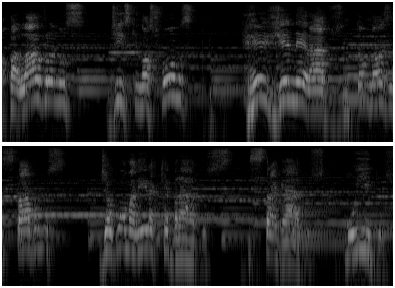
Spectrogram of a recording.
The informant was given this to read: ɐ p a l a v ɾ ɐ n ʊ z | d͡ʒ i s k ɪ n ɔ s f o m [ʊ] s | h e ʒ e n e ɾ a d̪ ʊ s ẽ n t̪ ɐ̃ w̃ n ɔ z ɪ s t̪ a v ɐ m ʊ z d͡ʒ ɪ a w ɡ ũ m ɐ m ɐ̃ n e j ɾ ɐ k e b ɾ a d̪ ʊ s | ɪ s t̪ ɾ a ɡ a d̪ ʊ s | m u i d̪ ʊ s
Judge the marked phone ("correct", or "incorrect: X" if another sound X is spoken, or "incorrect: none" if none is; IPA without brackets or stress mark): correct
